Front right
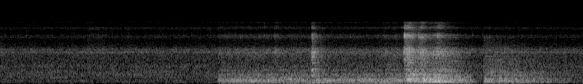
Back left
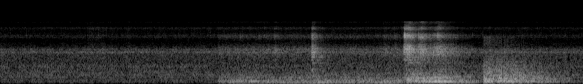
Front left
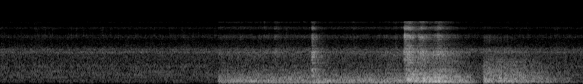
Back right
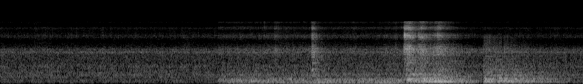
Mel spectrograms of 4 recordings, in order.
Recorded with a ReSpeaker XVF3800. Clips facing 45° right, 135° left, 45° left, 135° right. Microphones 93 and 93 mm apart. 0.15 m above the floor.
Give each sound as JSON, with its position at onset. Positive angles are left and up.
{"t": 2.2, "sound": "a buzzer", "azimuth_deg": 10, "distance_m": 2.0}
{"t": 4.8, "sound": "an explosion", "azimuth_deg": 100, "distance_m": 2.0}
